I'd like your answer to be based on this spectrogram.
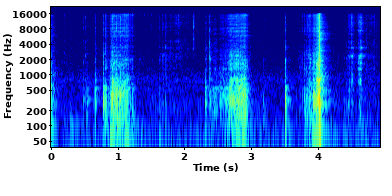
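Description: A solid rectangular pink bar of dry soap, held by hand on a table, has its end shaved and cut with a thin metal blade, leaving powdery crumbs. Two soft, raspy scraping strokes are followed by one sharp, bright crisp cut near the end and a few faint trailing scrapes.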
